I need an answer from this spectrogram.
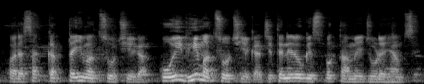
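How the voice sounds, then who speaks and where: A man's voice: medium pitch, brisk, a little hiss or hum. A male news anchor giving an impassioned, preachy commentary, exhorting viewers and firing off rhetorical questions.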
